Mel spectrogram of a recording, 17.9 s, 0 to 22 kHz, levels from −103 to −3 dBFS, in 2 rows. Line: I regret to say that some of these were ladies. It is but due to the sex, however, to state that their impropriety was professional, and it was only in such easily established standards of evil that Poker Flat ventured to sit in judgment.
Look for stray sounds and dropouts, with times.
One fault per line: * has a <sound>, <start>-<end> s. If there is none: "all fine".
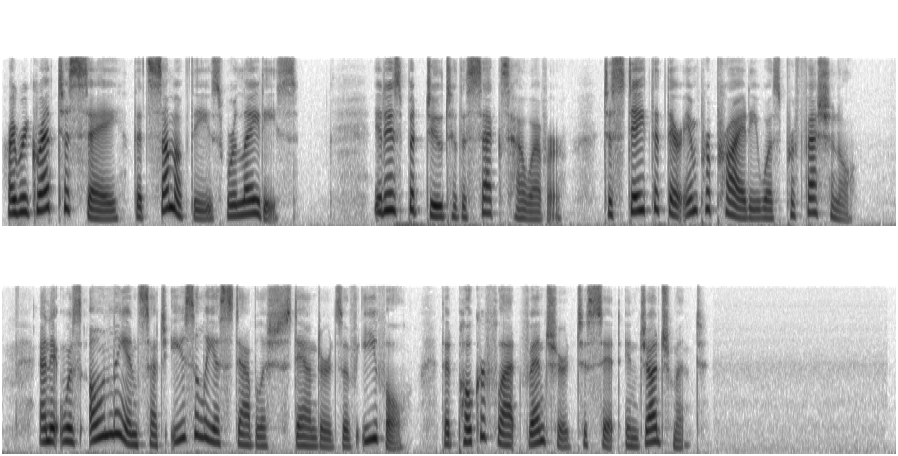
all fine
